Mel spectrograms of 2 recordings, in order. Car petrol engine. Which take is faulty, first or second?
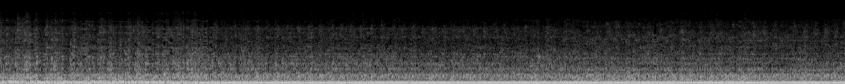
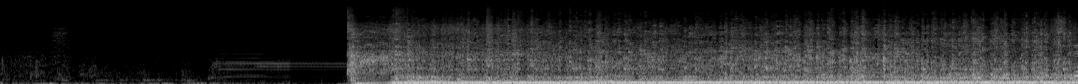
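first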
